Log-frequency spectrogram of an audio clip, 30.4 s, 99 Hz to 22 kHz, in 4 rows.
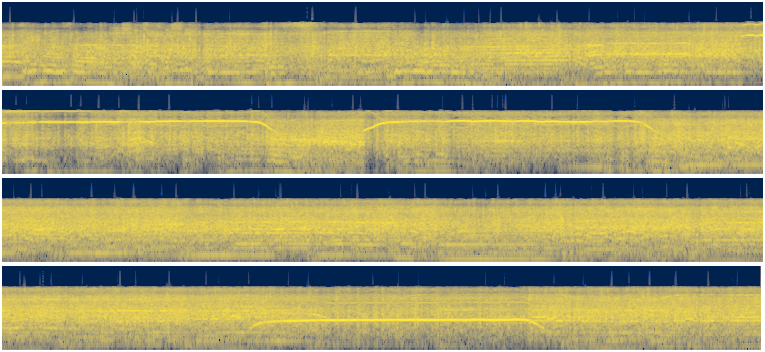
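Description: A live concert band playing, with the crowd cheering over the music. Two long, steady high tones sound about 8 and 11 seconds in, and a lower held note starts near the end.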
